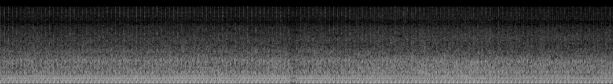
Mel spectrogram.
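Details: One-season-old self-propelled Powersmart mower with the bigger engine, after fresh fuel and a no-start fix: starts first pull, briefly smokes, likely from oil past the rings, then runs steady and even at about three beats a second; healthy.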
